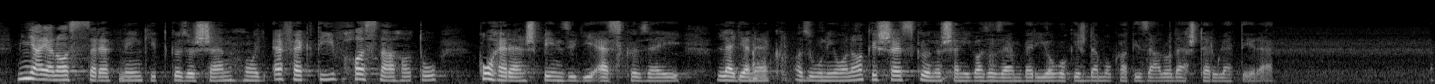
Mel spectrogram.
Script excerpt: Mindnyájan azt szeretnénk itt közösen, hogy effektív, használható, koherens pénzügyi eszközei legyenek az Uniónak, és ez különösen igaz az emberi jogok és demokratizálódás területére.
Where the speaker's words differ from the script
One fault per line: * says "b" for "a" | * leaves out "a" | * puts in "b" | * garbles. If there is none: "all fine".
all fine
